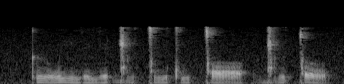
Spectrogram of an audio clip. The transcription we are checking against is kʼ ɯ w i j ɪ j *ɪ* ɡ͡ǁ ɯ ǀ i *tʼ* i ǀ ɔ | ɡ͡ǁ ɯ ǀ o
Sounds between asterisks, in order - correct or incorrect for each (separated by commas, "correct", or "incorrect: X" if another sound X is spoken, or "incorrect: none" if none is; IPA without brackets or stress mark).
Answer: correct, correct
